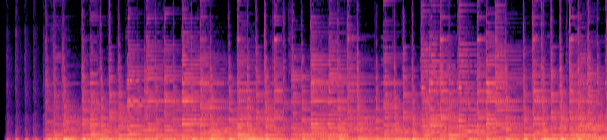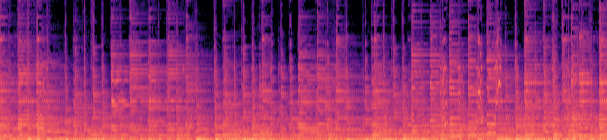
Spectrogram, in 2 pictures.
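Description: Instrumental folk music led by acoustic guitar, coming in fully about a second in and playing continuously.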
